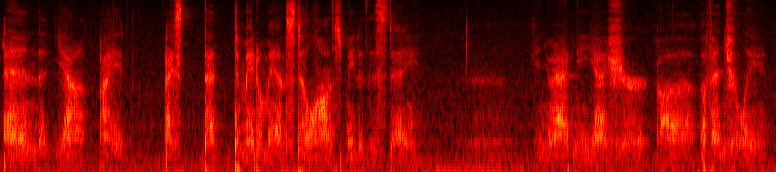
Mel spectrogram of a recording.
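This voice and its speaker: A person talks in an unvoiced whisper and answers viewer questions one by one. The tone is bright and thin, and the talk wanders in a relaxed, rambling way. It sounds like a gamer chatting to fans. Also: normal speed. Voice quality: whispered, breathy, unvoiced delivery. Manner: relaxed, rambling, lots of "like" fillers. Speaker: gaming YouTuber answering viewer comments. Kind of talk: casual Q&A chat, reading comments aloud.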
